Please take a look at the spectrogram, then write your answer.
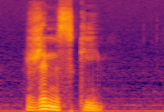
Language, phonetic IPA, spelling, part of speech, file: Polish, [ˈʒɨ̃msʲci], rzymski, adjective, Pl-rzymski.ogg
